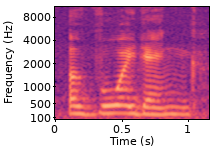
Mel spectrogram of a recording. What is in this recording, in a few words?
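"avoiding", American English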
